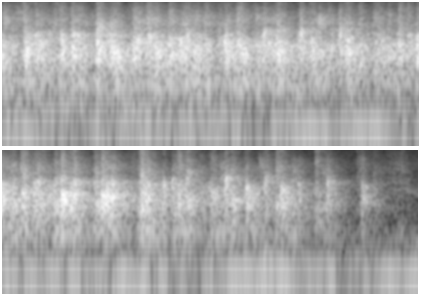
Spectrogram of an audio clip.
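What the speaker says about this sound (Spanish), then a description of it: "Dáselo fuerte y dáselo otra vez." A church congregation applauds loudly and steadily for about six seconds, with dense, continuous clapping that thins out near the end.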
